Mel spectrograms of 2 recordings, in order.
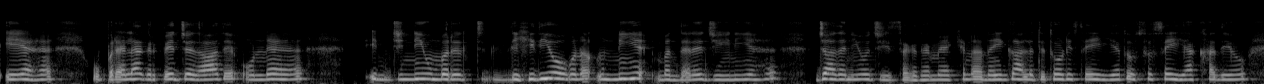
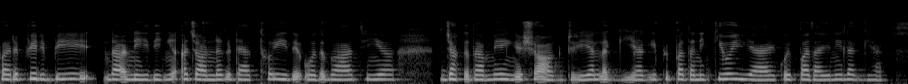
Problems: none marked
